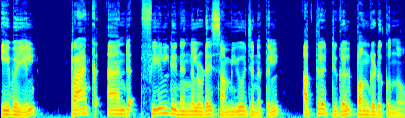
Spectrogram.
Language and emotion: Malayalam, neutral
